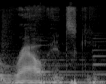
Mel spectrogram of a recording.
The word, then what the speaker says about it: Rowinski: Rowinski. I got it wrong. Well, I got it partly right. On the way here, I was like, is it Rowinski or Rowinski?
